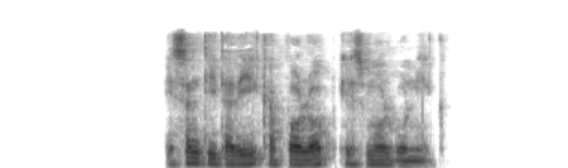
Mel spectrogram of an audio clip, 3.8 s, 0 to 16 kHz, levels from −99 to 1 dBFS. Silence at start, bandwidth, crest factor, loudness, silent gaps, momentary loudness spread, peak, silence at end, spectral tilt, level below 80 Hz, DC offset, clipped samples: 1.1 s; 8.2 kHz; 18 dB; -26 LUFS; none; 10 LU; -10 dBFS; 0.9 s; -5.5 dB/octave; -50 dBFS; under 0.1%; under 0.1%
